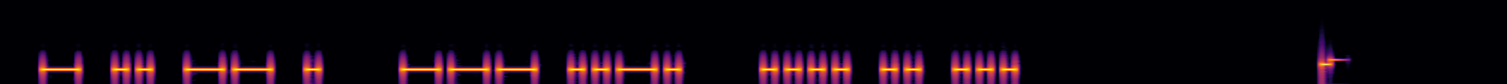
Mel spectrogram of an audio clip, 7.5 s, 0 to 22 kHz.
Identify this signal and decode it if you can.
Morse code, heard as a keyed tone, about 20 wpm, 700 Hz. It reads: TIME OF HIS
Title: Sets of 5 Words Encore2 20wpm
